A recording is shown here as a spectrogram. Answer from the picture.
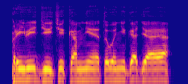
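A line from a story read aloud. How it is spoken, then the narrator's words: Angry shouting. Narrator (Russian): кричал Йоахим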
